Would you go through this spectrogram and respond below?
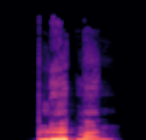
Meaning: dumbass
- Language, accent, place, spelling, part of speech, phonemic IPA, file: German, Germany, Berlin, Blödmann, noun, /ˈbløːtman/, De-Blödmann.ogg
